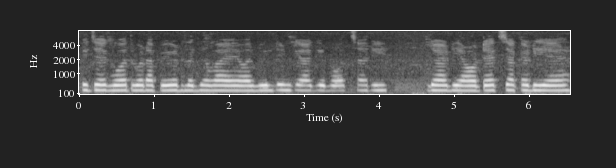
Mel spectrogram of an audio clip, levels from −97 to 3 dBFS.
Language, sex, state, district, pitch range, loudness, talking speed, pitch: Hindi, female, Rajasthan, Bikaner, 230-240 Hz, -13 LUFS, 175 wpm, 235 Hz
